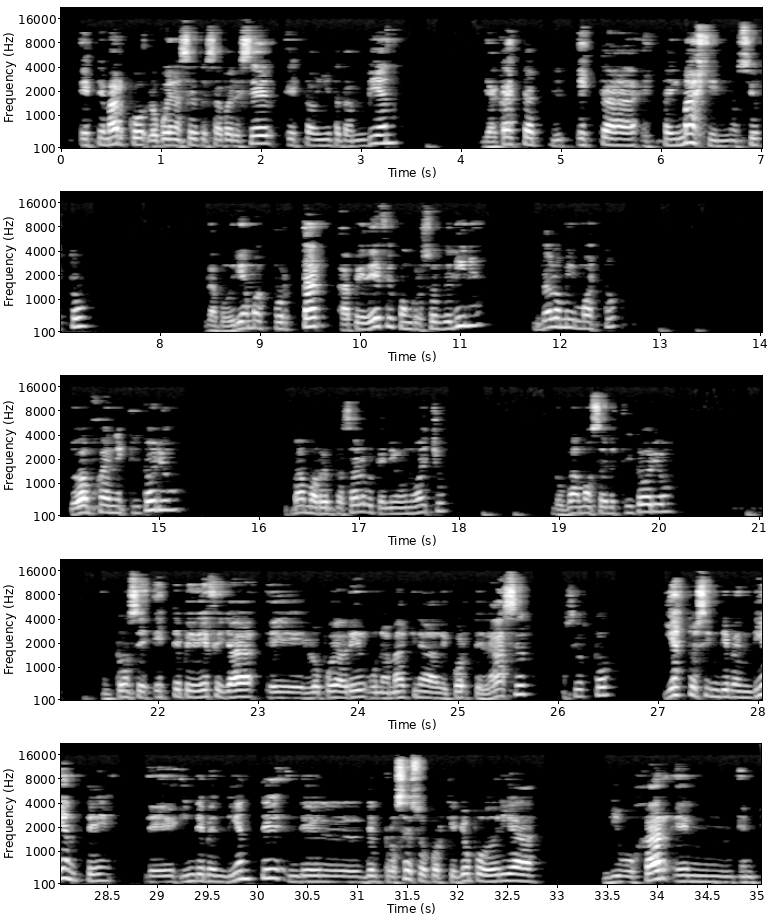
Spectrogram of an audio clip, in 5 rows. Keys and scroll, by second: 0.7 BackSpace, 3.2 BackSpace.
